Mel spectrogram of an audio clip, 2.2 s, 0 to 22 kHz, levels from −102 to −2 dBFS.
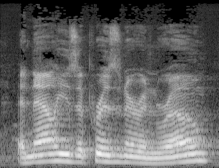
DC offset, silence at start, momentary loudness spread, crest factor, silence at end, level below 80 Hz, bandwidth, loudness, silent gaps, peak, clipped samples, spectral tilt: under 0.1%; 0.15 s; 4 LU; 14 dB; 0.05 s; -62 dBFS; 12.5 kHz; -15 LUFS; none; 0 dBFS; under 0.1%; -5.5 dB/octave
